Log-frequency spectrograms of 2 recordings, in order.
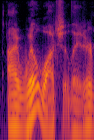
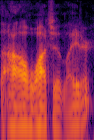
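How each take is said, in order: First: The words I and will are said separately. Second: I and will are joined into one syllable. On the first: The speaker calls it wrong. "Not I Will Watch It Later because that's not the name of the show" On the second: The speaker calls it right. "but it's I'll Watch It Later"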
